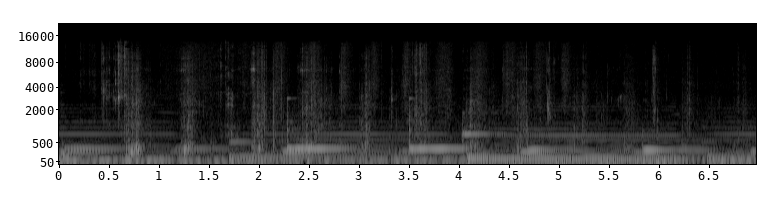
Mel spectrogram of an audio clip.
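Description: Loud crunching and chewing of crispy chili Doritos tortilla chips, with repeated sharp bites and wet mastication over a steady low hum, no talking.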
